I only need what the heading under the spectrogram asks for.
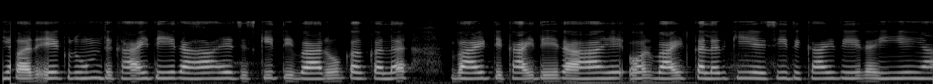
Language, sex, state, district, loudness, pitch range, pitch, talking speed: Hindi, female, Maharashtra, Pune, -28 LUFS, 260-280 Hz, 275 Hz, 180 wpm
